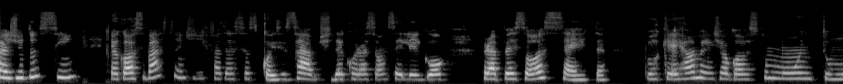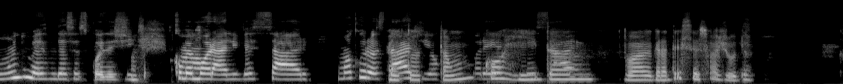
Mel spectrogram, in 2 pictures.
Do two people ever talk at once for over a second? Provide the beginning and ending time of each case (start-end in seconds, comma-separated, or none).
12.3-14.2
